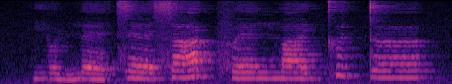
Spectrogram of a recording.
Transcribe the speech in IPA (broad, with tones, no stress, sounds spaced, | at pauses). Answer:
j ɵ˨˩ ɥ n̪ ɛː˨˩ t͡s ɛː˨˩ s aː˨˥ k̚ f ɛː˨ ŋ m aː˨ j kʰ ɵ˥ t̚ t̪ œː˧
